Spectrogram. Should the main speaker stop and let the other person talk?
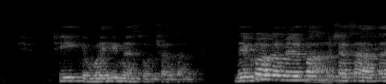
No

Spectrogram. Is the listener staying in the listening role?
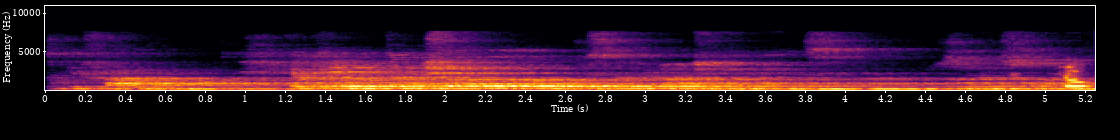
No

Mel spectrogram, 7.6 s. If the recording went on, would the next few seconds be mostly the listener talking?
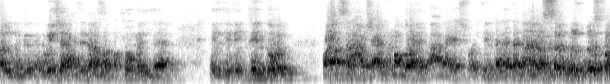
Yes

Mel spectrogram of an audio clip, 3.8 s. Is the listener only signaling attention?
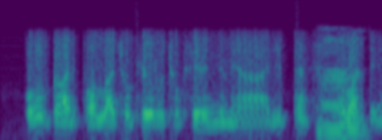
Yes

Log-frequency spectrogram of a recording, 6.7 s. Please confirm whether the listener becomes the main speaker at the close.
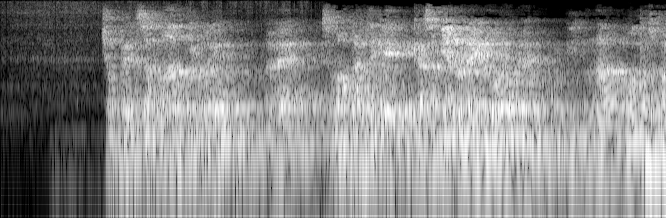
No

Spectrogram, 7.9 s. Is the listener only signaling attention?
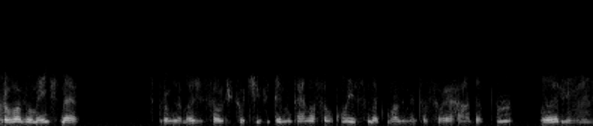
No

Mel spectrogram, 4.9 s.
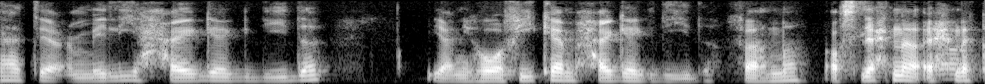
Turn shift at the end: No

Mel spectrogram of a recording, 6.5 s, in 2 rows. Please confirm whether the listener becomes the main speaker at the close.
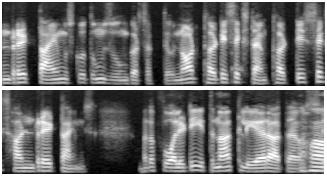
Yes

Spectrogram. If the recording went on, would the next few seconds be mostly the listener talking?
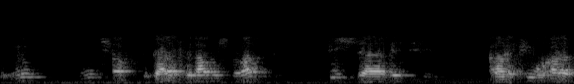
No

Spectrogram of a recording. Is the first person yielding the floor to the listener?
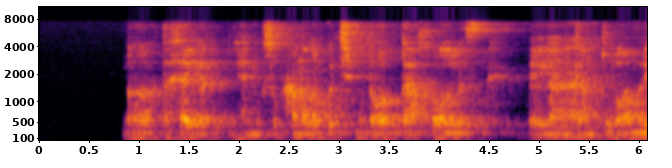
No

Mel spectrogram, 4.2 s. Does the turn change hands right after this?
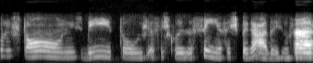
Yes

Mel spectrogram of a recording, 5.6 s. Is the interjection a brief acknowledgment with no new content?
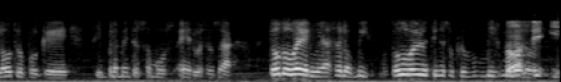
No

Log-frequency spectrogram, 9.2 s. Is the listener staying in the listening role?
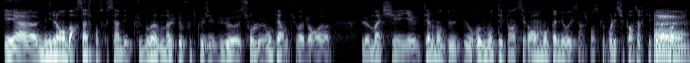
Yes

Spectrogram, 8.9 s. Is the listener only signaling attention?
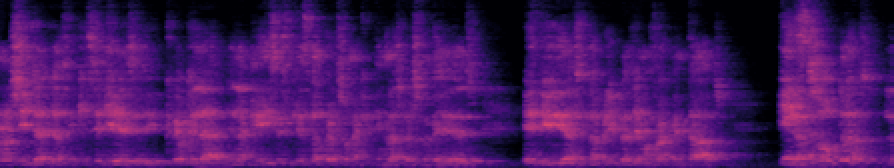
Yes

